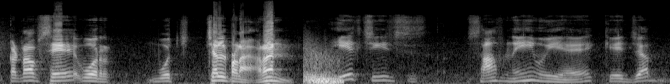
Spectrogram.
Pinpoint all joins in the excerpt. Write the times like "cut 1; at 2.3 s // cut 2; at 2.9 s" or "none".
cut 1; at 3.2 s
